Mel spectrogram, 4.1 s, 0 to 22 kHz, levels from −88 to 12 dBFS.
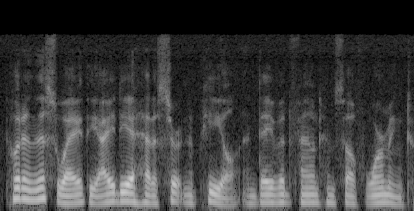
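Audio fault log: Nothing to log for this speech, which passes through the WebRTC call path as expected, the Opus coding trimming the top end above 12 kHz in a way that fits a bitrate of around 24 kbps.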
